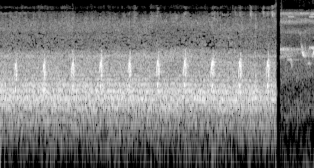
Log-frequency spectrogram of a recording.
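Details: Emerald toucanet calling: a steady series of short, dry, mid-pitched notes repeated about twice a second, around ten in a row, against constant background hiss that cuts off abruptly near the end.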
